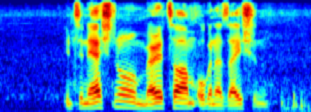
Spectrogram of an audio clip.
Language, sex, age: English, male, 20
